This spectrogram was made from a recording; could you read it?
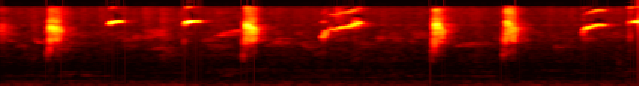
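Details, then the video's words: Orange-headed thrush from the wild, recorded as lure material: sharp, high chips alternate with short, downslurred whistles, roughly two notes per second, loud and clear against faint background hiss. "suara burung Kemade ngalas"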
